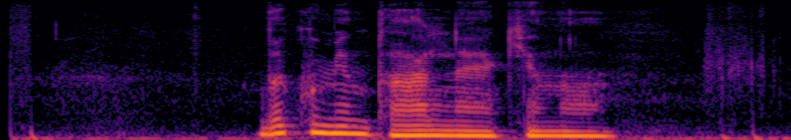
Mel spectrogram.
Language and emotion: Russian, sad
